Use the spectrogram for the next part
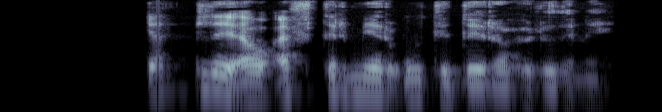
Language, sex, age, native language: Icelandic, male, 20-29, Icelandic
